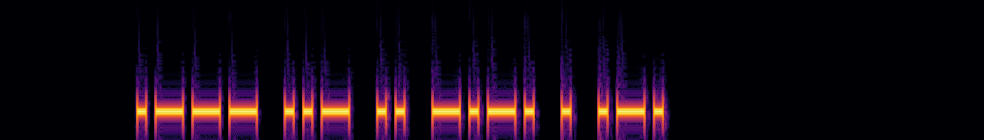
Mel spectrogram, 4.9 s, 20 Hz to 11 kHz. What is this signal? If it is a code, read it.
Morse code, heard as a keyed tone, about 26 wpm, 700 Hz. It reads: JUICER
